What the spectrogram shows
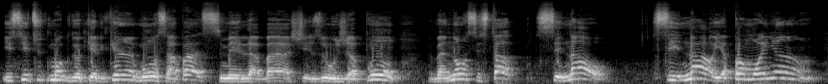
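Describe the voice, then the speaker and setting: A man's voice: high-pitched, animated, unhurried, mellow. A man speaking straight to camera in a video commentary, earnest and repetitive, with many hesitations, calling out another creator by name. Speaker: YouTube commentator. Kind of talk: direct-address video commentary.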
